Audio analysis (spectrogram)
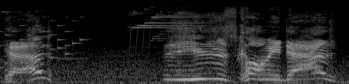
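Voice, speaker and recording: An actor playing a gruff, lonely, middle-aged drunken ex-businessman in a video game, with a blustering, slurred drawl. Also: extremely high pitch, animated, extremely slow, bright, forceful tone, shouting, soft background music, heavily acted. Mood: irritated, drunken bluster. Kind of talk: English video game voice acting.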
